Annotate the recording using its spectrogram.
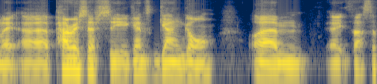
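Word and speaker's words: Guingamp: I'm strong on it uh Paris FC against gangon um that's the pronunciation there some might think it's pronounced Gump it's one of those difficult ones um over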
